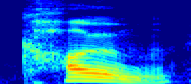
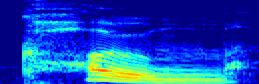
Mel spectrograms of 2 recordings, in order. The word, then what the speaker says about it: comb: on the list is comb the thing that you use to organize your hair comb which again is spelled with a B but actually not pronounced Hood one and it's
